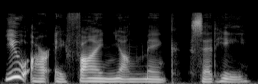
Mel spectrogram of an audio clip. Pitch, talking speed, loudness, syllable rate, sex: 140 Hz, 185 wpm, -19 LUFS, 3.9 syllables/s, female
